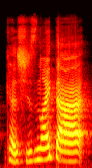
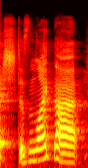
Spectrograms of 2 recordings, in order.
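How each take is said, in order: First: Said in the usual way. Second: Slow, laughing repeat. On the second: Real, not acted. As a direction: say it again through a laugh. Repeats remark while laughing.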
